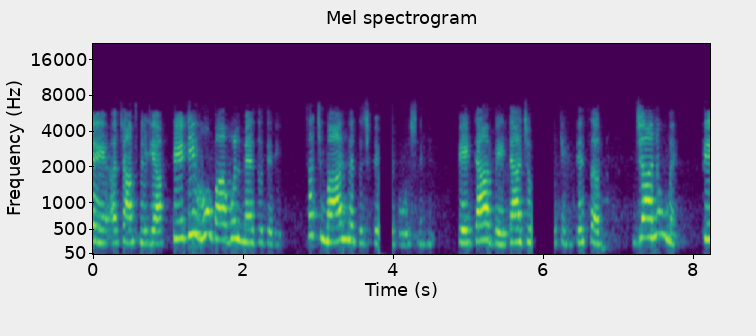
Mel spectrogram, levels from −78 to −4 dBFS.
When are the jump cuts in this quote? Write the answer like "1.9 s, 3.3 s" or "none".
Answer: 1.0 s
